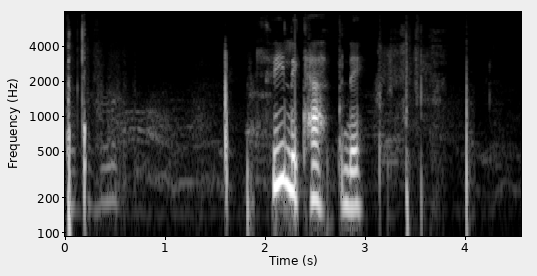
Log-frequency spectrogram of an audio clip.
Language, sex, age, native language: Icelandic, female, 18-19, Icelandic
